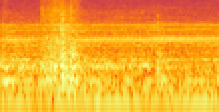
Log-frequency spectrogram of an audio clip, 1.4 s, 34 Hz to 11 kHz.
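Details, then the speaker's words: Nema 17/Nema 11 stepper motor on Pololu driver turning a 3D-printed gear train: steady high whine with two brief rattling bursts as the clutch slips every so often, motion not smooth, likely gear friction. "It's going a little better now. I think it is maybe slipping here slightly on the clutch every so often."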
